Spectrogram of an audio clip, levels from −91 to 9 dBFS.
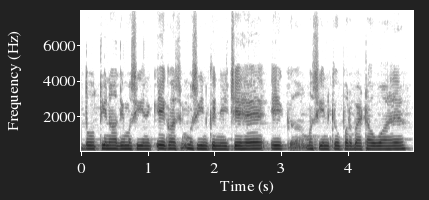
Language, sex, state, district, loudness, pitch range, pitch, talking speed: Hindi, male, Uttar Pradesh, Shamli, -13 LUFS, 170-180 Hz, 175 Hz, 205 wpm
